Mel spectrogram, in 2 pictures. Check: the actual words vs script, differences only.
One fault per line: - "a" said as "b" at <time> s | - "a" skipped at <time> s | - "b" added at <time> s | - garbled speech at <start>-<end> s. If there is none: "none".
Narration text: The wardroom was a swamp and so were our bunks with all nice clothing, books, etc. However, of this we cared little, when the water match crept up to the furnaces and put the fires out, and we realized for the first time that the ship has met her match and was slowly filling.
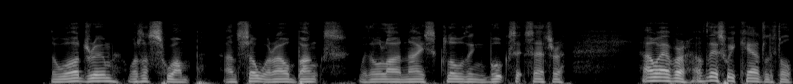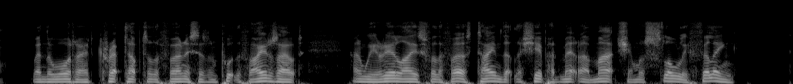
- "our" added at 3.9 s
- "match" said as "had" at 8.8 s
- "has" said as "had" at 13.4 s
